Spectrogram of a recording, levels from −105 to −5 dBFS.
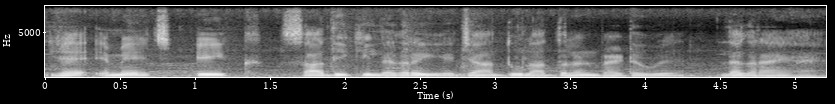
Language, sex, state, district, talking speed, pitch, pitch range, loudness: Hindi, male, Uttar Pradesh, Lalitpur, 185 wpm, 125 Hz, 115-130 Hz, -16 LUFS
